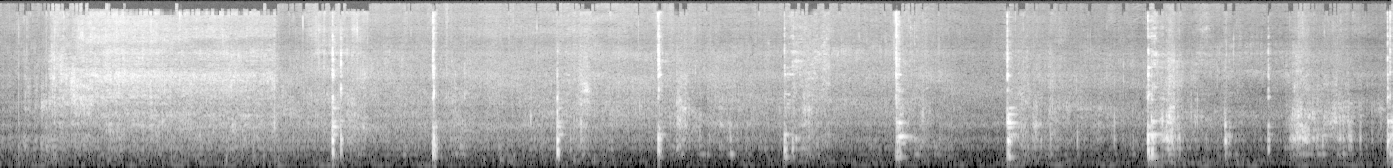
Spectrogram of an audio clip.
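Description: Chicken and chickpeas with spices being stirred in a pan, a soft frying hiss under sharp, irregular scrapes and knocks of the spatula, fairly close and moderately loud.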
